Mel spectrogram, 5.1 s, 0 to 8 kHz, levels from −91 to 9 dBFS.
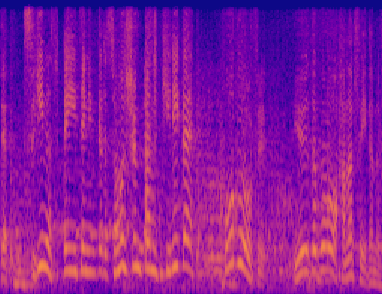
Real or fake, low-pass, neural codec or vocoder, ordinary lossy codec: fake; 7.2 kHz; codec, 16 kHz, 0.5 kbps, X-Codec, HuBERT features, trained on balanced general audio; none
